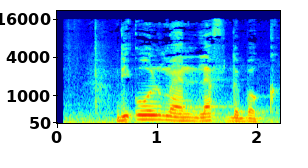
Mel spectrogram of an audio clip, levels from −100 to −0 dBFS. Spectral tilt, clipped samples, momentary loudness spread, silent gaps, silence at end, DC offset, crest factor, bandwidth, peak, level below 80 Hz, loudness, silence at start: -7.5 dB/octave; under 0.1%; 23 LU; none; 0 s; under 0.1%; 14 dB; 16 kHz; -8 dBFS; -42 dBFS; -23 LUFS; 0.05 s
